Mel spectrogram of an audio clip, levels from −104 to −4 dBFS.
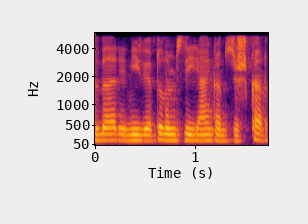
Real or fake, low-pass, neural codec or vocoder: fake; 5.4 kHz; autoencoder, 22.05 kHz, a latent of 192 numbers a frame, VITS, trained on one speaker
